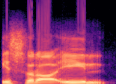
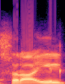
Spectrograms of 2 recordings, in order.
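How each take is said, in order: First: The word begins with a short i sound. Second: The word begins with a short a sound. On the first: The speaker calls it right. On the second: The speaker calls it wrong.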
